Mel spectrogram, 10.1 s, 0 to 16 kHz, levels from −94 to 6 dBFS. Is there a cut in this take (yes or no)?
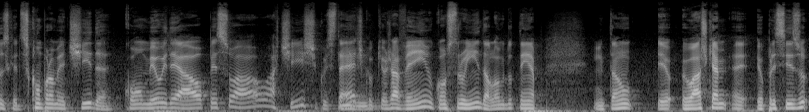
yes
